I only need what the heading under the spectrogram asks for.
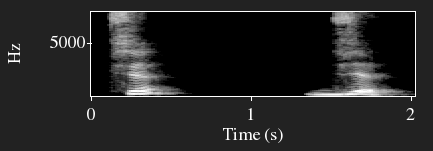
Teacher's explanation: Semelhante a essas duas, a gente tem as africadas, né? Que vem da combinação de uma oclusiva alveolar com a fricativa pós-alveolar.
